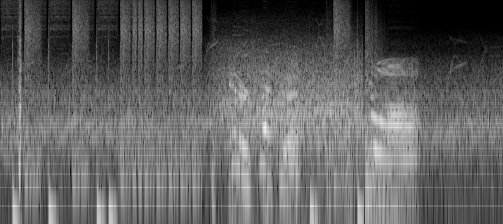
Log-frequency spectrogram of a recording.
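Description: Retro video game sound effects clash and bleep during a play.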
